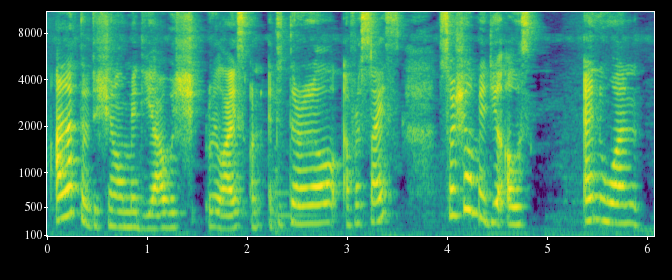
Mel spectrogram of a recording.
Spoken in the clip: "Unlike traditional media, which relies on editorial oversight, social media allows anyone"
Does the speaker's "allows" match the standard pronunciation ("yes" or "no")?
no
